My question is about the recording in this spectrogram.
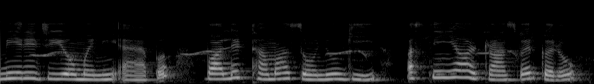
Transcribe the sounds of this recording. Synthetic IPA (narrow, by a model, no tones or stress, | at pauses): meːɾed͡ʒijoməniʔɛːpbaːleʈ̚t̪ʰːɐmãsoːnũɡi | ɐst̪ijaːɾʈɾãːnsfʰəɾkəɾoː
